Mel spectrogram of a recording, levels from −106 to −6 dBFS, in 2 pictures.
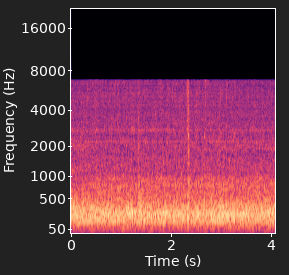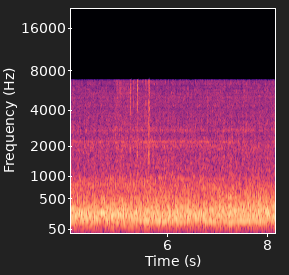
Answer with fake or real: fake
